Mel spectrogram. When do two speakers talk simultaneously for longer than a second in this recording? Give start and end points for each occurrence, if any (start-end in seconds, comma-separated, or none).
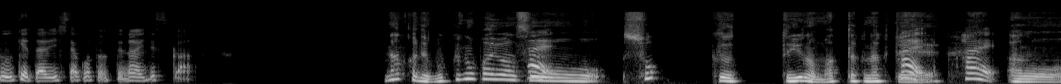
none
